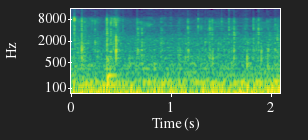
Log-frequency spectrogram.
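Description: Close-miked eating of a whipped-cream cake: irregular small clicks from chewing and from a metal spoon scooping cream, over a steady low hum.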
